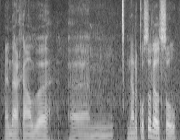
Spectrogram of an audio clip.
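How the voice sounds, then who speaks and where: A man's voice: fairly low pitch, a little hiss or hum. Chatty Flemish man vlogging outdoors. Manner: relaxed, chatty, with frequent filler pauses. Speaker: travel vlogger. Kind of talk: casual vlog narration. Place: outdoors, walking on a trip. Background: music.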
